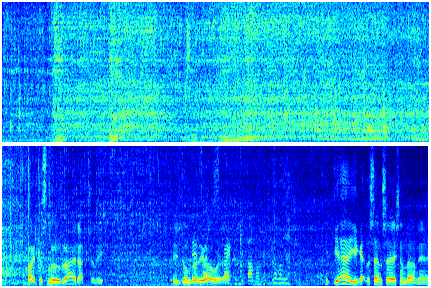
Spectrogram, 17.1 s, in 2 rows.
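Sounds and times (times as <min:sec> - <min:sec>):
car engine revving: 0:00.0 - 0:15.4.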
